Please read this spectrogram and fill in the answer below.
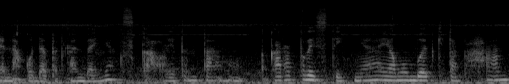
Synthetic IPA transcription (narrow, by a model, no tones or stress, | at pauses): ana̰kudapat̪̚kanbaɲaksə̥ka̰lit̪ənt̪aŋ | kaɾak̚t̪əɾist̪ɪk̚ɲajaŋməmbuat̪̚ki̥t̪apḁham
